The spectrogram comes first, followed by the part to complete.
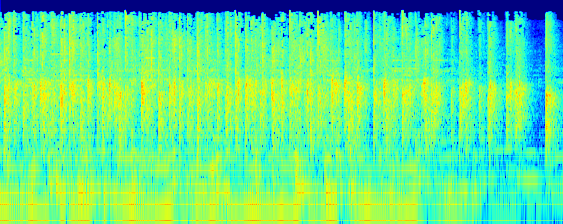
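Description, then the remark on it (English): An audience claps steadily for several seconds as a performer is introduced, a dense, continuous wash of many hands at an even loudness, with a low sustained musical tone running underneath and no speech. “I wait for you to stop clapping before I say that, just to make it inconvenient.”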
